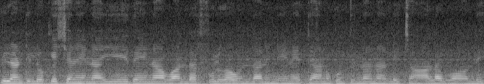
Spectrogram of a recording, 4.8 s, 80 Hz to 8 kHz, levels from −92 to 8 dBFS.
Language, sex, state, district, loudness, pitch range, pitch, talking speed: Telugu, female, Andhra Pradesh, Guntur, -24 LUFS, 160-175 Hz, 165 Hz, 150 wpm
